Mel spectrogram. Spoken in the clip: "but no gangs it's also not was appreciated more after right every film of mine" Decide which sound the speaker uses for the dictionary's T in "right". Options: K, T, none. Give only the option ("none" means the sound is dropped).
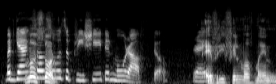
none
